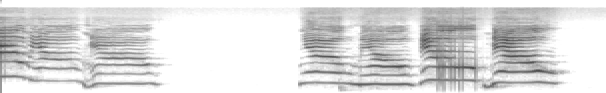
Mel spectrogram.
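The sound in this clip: A human voice imitates a cat meowing, giving several drawn-out, nasal meows in two bursts separated by a short pause, with no other sounds.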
